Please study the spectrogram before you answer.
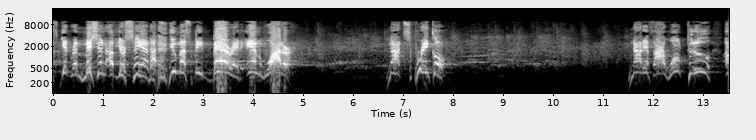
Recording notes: This broadcast recorded live from the First Pentecostal Church of Silsbee, Texas.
